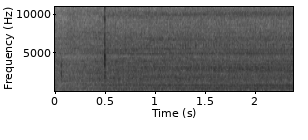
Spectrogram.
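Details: Carrier gas furnace, first start of the season after a delayed start: a single sharp click, then a steady low burner rush with a faint hum. The burner lights and holds normally.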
